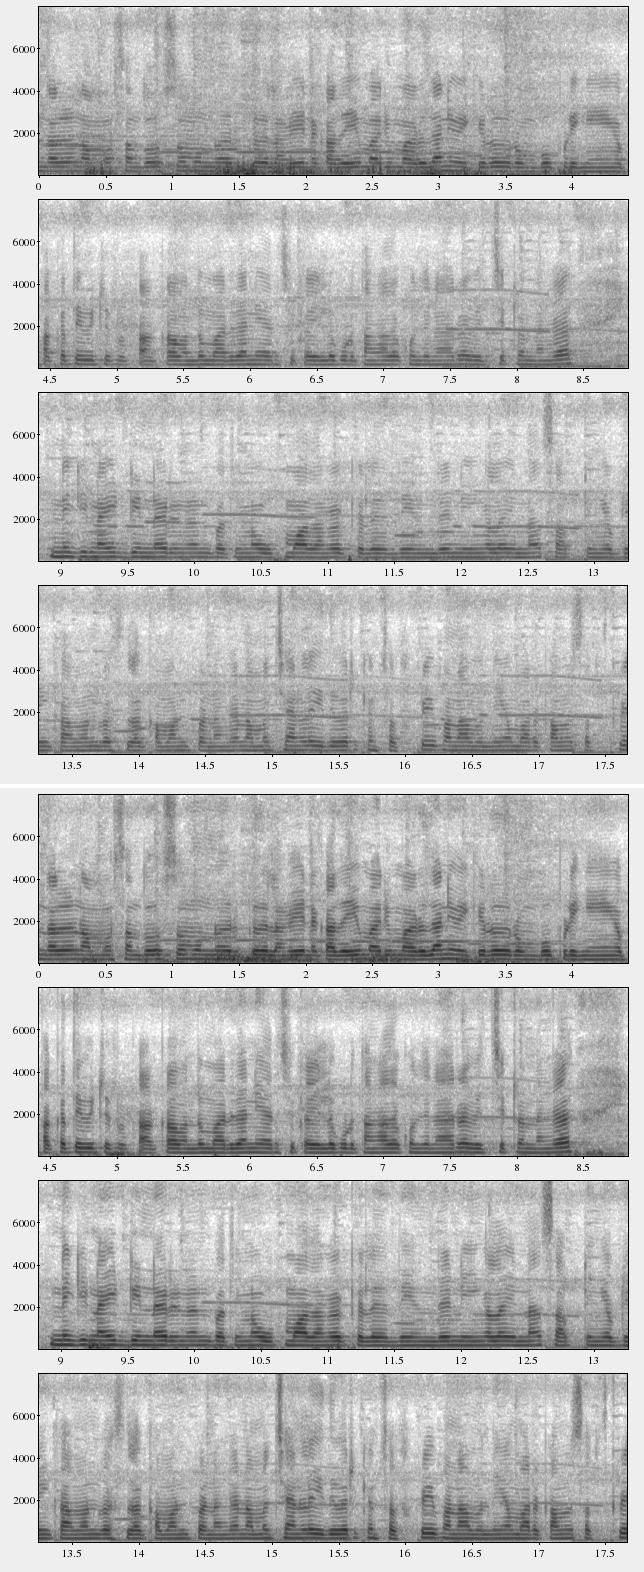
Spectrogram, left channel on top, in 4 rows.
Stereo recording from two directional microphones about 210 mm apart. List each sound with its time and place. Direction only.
0.0 s speech: 20° right (ahead or behind)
